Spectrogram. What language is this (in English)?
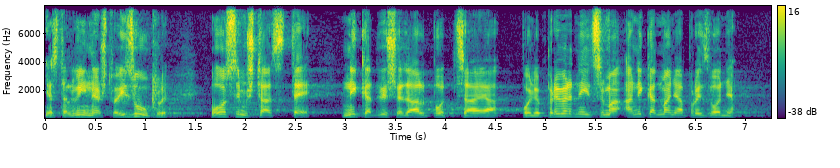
Croatian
